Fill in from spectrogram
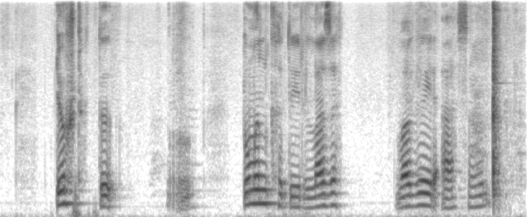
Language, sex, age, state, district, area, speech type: Kashmiri, male, 18-30, Jammu and Kashmir, Baramulla, rural, spontaneous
